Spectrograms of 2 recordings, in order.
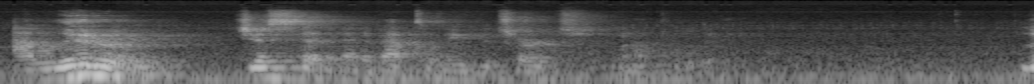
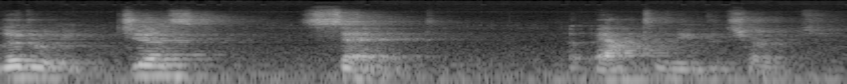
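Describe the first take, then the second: First: Said in the usual way. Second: "Literally... just... said" slowly, a pause after each word; word-by-word emphasis. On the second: Retold or imitated. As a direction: spell out the disbelief, isolating "Literally", "just" and "said". Repeats her words for emphasis.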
